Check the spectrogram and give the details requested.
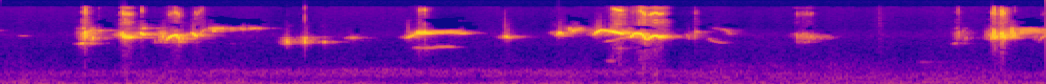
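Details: Pied Triller song from kept birds, recorded to train and prompt other triller birds to sing, set over trickling water; lively high chirps and short whistled slurs come in quick clusters, then fall silent before a final burst.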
